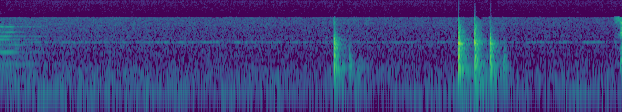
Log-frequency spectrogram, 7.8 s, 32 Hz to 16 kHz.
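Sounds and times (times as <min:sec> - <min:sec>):
knocking on a door: 0:04.2 - 0:04.6, 0:05.7 - 0:06.4.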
